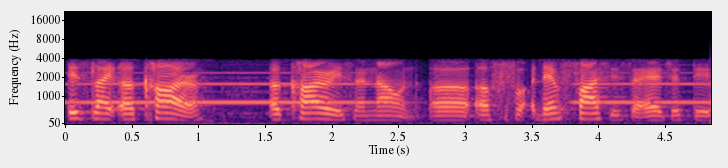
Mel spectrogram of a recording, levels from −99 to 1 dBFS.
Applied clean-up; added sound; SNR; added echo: none; Wind instrument, woodwind instrument; 11 dB; none.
